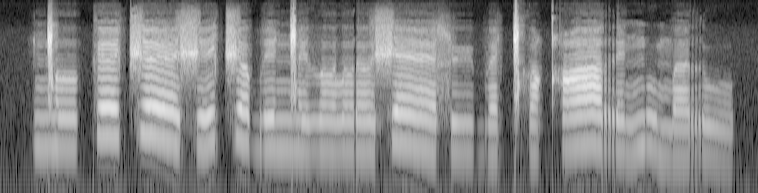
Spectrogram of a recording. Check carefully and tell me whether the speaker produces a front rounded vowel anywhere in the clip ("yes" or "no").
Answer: yes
